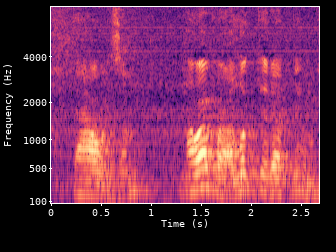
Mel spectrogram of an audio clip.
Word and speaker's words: Taoism: taoism so it's pronoun it's spelled with a t and pronounced with a d taoism however i looked it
